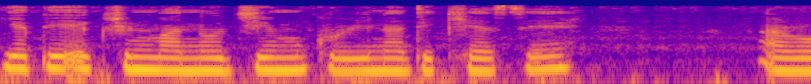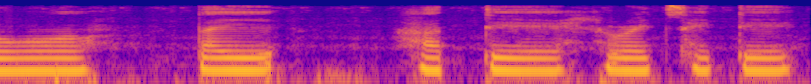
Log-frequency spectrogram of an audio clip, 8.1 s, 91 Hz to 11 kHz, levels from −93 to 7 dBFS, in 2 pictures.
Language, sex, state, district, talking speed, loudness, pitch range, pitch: Nagamese, female, Nagaland, Kohima, 95 wpm, -15 LUFS, 200-215 Hz, 205 Hz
